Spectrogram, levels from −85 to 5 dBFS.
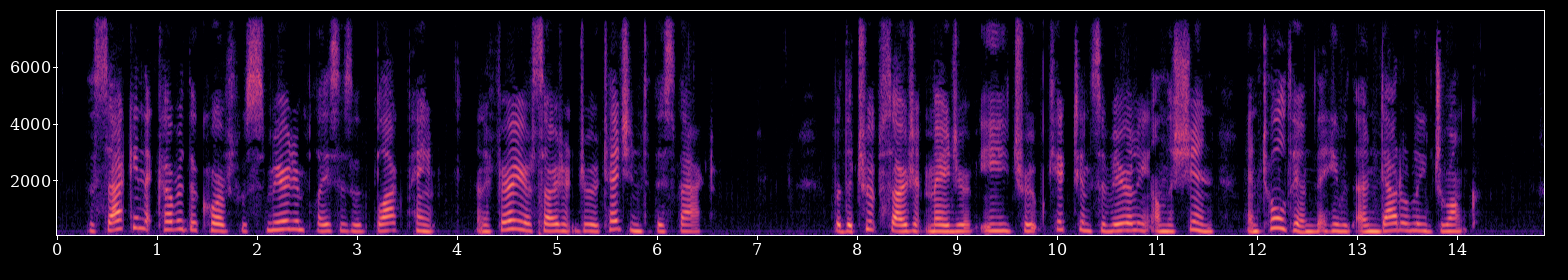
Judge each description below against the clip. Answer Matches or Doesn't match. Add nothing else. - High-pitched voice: Matches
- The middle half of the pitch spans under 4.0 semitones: Matches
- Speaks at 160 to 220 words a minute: Matches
